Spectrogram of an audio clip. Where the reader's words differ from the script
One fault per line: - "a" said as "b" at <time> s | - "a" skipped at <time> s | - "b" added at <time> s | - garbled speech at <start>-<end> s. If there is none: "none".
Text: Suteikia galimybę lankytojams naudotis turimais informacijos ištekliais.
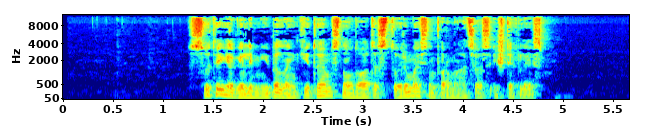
none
